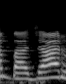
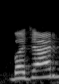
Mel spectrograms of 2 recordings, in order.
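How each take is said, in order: First: बाजार with a long baa; correct long first vowel. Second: बाजार with a short first a; wrong short first vowel. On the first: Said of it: "बाजार होता है". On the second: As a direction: say बाजार as "buh-jaar". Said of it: "बाजार नहीं होता". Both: Shown as a demonstration.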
